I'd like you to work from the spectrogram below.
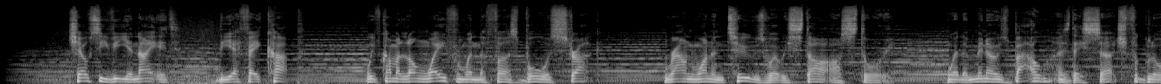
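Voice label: Promo, Male, Assured, Blokey, Bright, Conversational, Friendly, Warm; PROMO REEL; United Voices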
